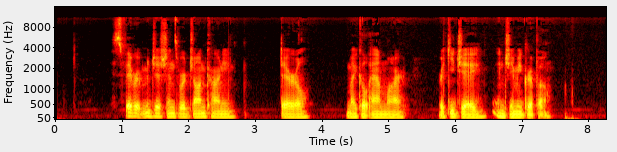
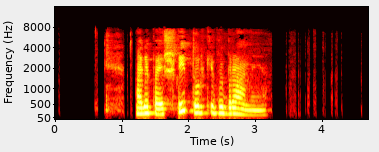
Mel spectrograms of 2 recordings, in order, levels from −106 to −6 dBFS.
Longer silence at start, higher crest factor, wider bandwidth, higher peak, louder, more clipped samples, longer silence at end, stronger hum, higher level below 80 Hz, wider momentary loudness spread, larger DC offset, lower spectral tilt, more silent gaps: first, 0.9 s vs 0.75 s; about the same, 20 dB vs 16 dB; first, 11.5 kHz vs 7.8 kHz; second, -12 dBFS vs -2 dBFS; second, -31 LUFS vs -16 LUFS; neither; second, 0.5 s vs 1.55 s; neither; first, -44 dBFS vs -60 dBFS; about the same, 11 LU vs 10 LU; neither; about the same, -6.5 dB/octave vs -6.5 dB/octave; second, none vs 1.17-1.21 s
